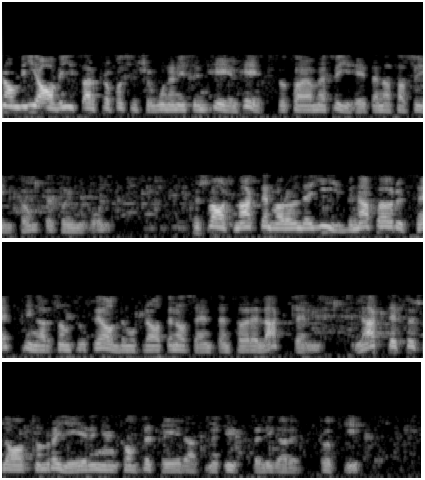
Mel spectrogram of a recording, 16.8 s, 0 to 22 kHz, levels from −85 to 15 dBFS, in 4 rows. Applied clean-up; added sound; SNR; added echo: classical method Wiener filter.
